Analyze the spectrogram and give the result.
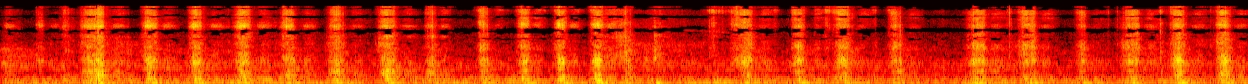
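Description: A small, solid needle-felted wool figure in lavender and yellow is held in the fingers over a white felting pad and stabbed repeatedly with a thin metal felting needle. Each stab makes a short, dry, bright scratchy rasp with a soft crunch, about two per second at a somewhat uneven pace. The stabs are quiet and die away almost instantly.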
